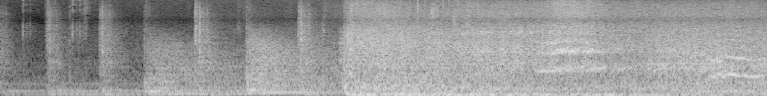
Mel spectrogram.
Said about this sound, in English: The trash can explodes, making a yellow cab career into parked cars.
